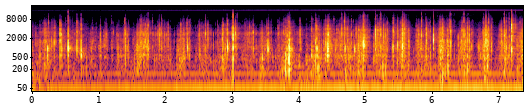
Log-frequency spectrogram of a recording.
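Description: A white Raffaello cardboard candy box with a plastic window and candies inside is held close in both hands while fingertips and nails scratch and squeeze the cardboard and plastic. Dense, crisp crinkling and scratching come in rapid bursts with quick bright clicks, over a faint steady low hum.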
